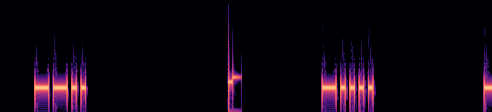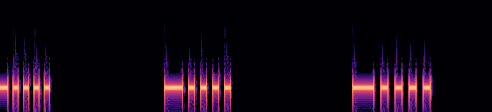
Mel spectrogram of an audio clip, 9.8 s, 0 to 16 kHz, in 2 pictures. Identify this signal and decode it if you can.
Morse code, heard as a keyed tone, about 23 wpm, spaced as for 7 wpm, 700 Hz. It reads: Z 6666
